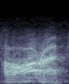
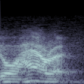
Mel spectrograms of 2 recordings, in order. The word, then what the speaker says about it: O'Hara: do you remember saying my name is not aurora it is o'hara here mr o'hara yes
